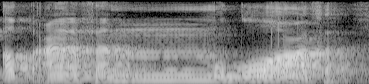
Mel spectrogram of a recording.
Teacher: ع الف مدہ ہے، 2 حرکات لمبا کریں گے، فا بر تنوین ہے، 2 زبریں اور اس کے بعد میم آنے کی وجہ سے ادغام ہوگا، ادغام ناقص ہے، غنہ کریں گے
